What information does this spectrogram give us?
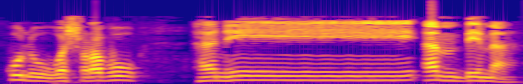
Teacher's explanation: مد واجب متصل يمد بمقدار 4 و5 حركات و6 عند وقف الوقف.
